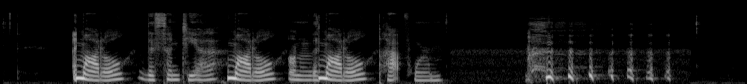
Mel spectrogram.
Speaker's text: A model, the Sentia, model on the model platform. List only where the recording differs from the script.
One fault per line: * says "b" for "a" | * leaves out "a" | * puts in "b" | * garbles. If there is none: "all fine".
all fine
